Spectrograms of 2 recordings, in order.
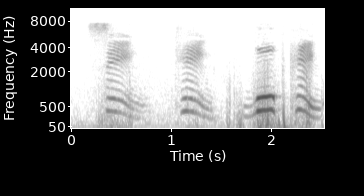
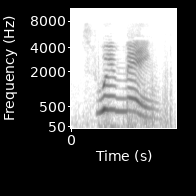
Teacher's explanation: This is the ing sound. How do we pronounce it? We use the nasal cavity. Okay? How do I know that I'm using the nasal cavity?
